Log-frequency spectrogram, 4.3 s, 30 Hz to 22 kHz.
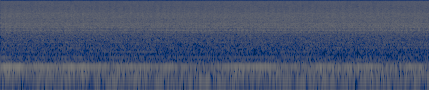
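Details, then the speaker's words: Corsair PC case fan compared with a Noctua fan: faint steady low hum with a constant tone near 180 Hz, lower pitch, no grinding; odd fan drone, bearings suspected but unconfirmed. "sounds like the bearings are going the pitch on the Corsair is lower to"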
